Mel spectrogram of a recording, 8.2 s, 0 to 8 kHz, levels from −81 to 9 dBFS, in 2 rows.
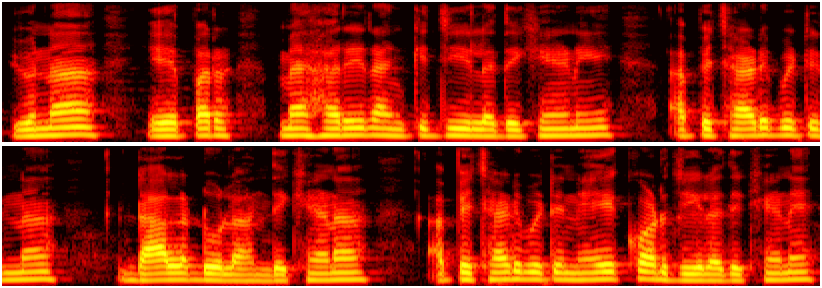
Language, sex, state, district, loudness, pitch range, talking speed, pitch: Garhwali, male, Uttarakhand, Uttarkashi, -18 LUFS, 140-155 Hz, 175 wpm, 150 Hz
